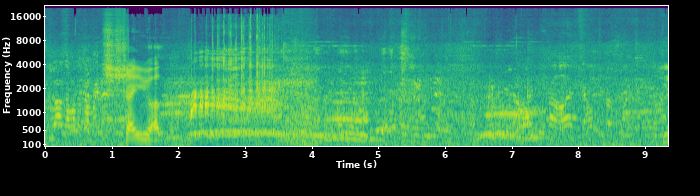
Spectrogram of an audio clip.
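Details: Lowing of Sahiwal bulls and calves at a crowded cattle market, Dhaka buyers, 29 December 2024; a few deep, sustained moos rise through constant loud chatter and haggling over prices, with a brief burst of music.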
